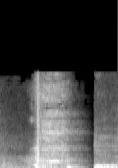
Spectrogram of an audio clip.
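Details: Chronic cough from postnasal drip syndrome in an adult whose cough persisted a month after a cold: sharp, slightly wet cough with a voiced tail; nasal secretions dripping onto the larynx stimulate cough receptors.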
